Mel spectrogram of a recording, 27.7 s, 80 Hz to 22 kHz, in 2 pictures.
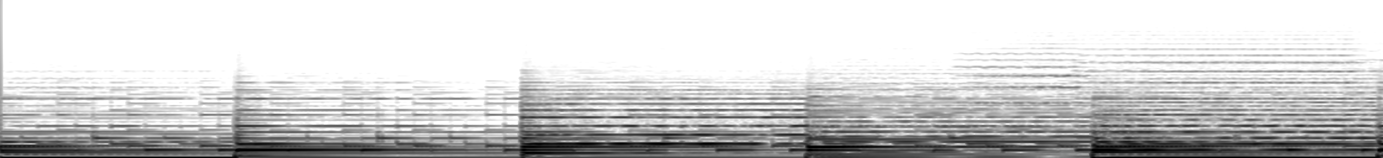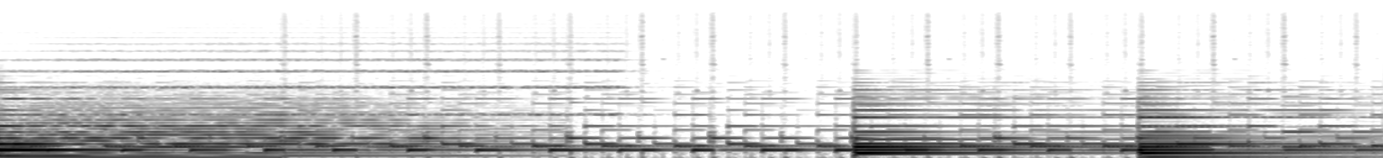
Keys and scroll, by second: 22.3 ctrl+c.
